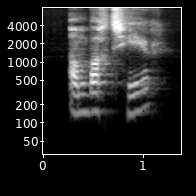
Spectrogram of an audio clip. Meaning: office or a feudal lord with legal power over a district called ambacht
- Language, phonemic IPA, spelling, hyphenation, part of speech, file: Dutch, /ˈɑm.bɑxtsˌɦeːr/, ambachtsheer, am‧bachts‧heer, noun, Nl-ambachtsheer.ogg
